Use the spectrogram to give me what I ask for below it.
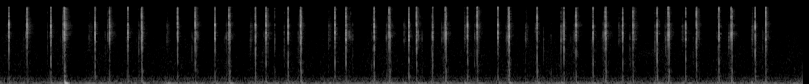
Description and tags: lahlou linda 2016 2017 pen
This sond is a record of "tik" of the pen.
